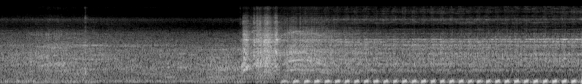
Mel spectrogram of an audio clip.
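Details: Soul GT scooter, which had a rough knocking engine sound, after repair: starts cleanly, then settles into an even idle putt of about three and a half beats a second with no knock; the drive sounds healthy.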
